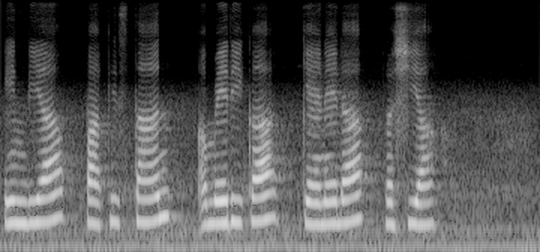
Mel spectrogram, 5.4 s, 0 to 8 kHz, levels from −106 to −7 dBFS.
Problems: constant background noise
